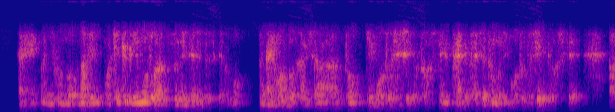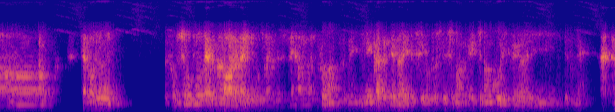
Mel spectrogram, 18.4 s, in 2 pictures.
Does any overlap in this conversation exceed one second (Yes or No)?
Yes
